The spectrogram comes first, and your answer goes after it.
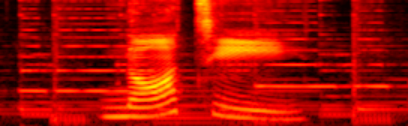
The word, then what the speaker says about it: naughty: the ship carries a lot of freight naughty n a u g h t y let's spell that again n a u g h t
